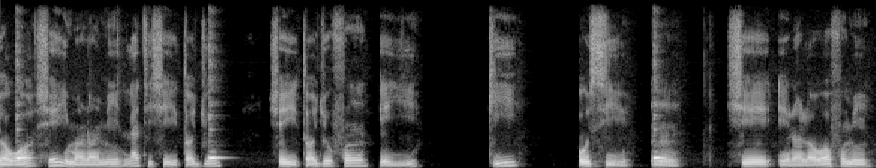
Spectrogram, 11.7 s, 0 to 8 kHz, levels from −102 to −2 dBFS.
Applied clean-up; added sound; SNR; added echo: none; Cowbell; 1 dB; none.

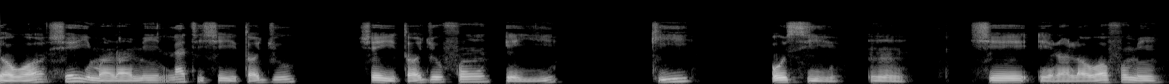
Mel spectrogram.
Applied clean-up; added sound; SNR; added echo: none; none; none; none.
